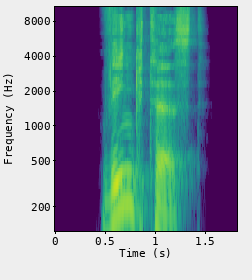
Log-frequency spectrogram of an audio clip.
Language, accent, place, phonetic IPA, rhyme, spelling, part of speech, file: German, Germany, Berlin, [ˈvɪŋktəst], -ɪŋktəst, winktest, verb, De-winktest.ogg
- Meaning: inflection of winken: 1. second-person singular preterite 2. second-person singular subjunctive II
